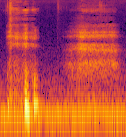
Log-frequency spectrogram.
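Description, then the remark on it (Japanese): Two breathy exhalations: a sharper, louder huff at the start, then a longer, softer rasping breath after a brief pause. There is no speech and only a faint low hum underneath. “吐息漏れてるし、息荒くなってるよ。”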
